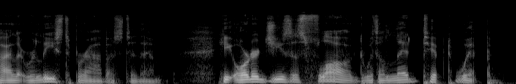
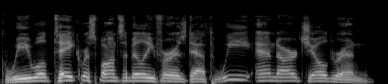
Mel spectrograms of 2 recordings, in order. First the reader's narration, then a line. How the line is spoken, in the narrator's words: all the people yelled back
